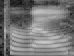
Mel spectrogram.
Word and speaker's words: Corel: till they were healthy pronounced Corell Corell huh Corell it is not cor be safe you guys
